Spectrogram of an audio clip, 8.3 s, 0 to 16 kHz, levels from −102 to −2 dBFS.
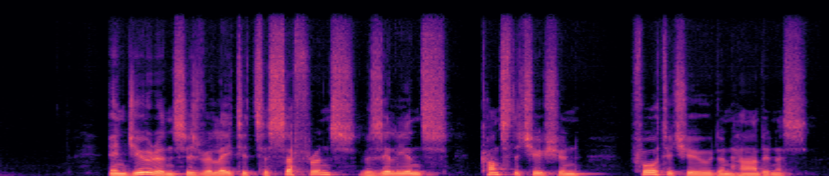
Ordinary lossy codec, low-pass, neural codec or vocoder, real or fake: none; 14.4 kHz; none; real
